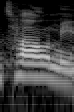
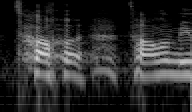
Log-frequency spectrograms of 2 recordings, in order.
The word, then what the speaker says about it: Ptolemy: For those of you that don't remember Ptolemy, the P is silent. Ptolemy was a 2nd century astrologer who believed that the earth was the center of the universe.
